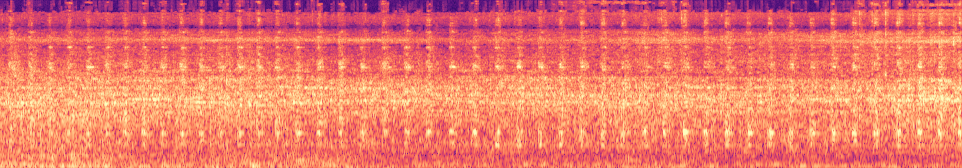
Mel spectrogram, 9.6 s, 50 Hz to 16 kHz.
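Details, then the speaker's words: Tri-ang Hornby R.259NS Britannia model locomotive fitted with improved 5-pole motor, running on layout and speeding up: quiet smooth motor hum, regular track clicks, audible tender chuffing; normal running. "I honestly think that's completely different. You can really hear the chuffing from that tender."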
